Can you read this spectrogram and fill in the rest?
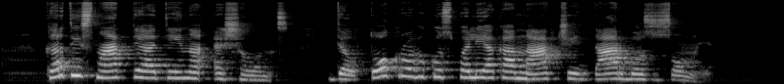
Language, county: Lithuanian, Panevėžys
